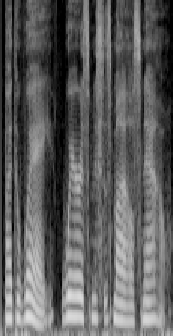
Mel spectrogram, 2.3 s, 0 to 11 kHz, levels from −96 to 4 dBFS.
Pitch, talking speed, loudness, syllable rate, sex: 175 Hz, 210 wpm, -17 LUFS, 4.8 syllables/s, female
